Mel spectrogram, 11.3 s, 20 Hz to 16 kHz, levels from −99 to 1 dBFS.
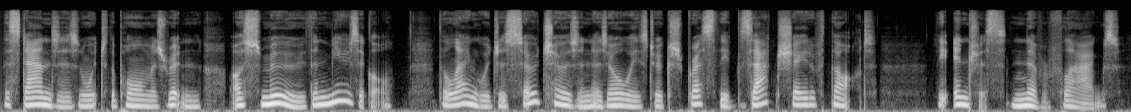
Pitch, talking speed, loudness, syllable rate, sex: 175 Hz, 160 wpm, -19 LUFS, 4.6 syllables/s, female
